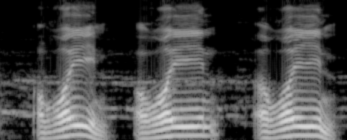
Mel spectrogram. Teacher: গইন হচ্ছে হলকের শেষ ভাগ বা গলার শেষ ভাগ থেকে। শেষ ভাগ বলতে থুতনির নিচে যেখানে গলা শেষ হয়েছে এখানে হবে গইন গইন গইন।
